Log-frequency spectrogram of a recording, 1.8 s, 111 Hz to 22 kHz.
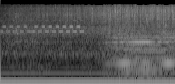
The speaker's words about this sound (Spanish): Y el mugido de la vaquita y el sonido del teléfono nos dice que ha concluido o está concluyendo esta visita a la Casa del Rock Naciente del día 30 de abril de 2023.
